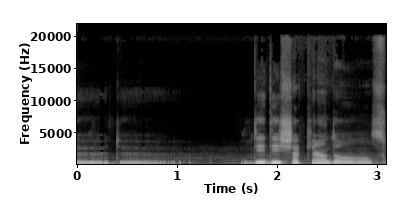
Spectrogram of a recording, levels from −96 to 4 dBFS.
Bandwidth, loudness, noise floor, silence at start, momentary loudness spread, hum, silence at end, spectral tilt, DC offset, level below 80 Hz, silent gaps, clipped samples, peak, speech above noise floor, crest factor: over 20 kHz; -31 LUFS; -63 dBFS; 0 s; 20 LU; none; 0 s; -5.5 dB/octave; under 0.1%; -62 dBFS; none; under 0.1%; -14 dBFS; 33 dB; 18 dB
